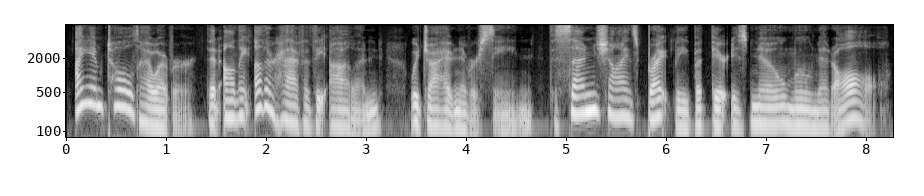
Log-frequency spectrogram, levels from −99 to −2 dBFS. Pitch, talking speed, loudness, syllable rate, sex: 150 Hz, 190 wpm, -18 LUFS, 4.9 syllables/s, female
